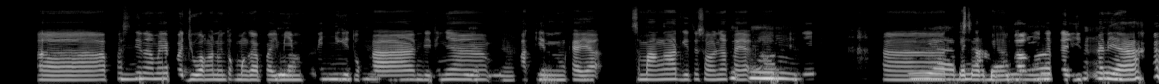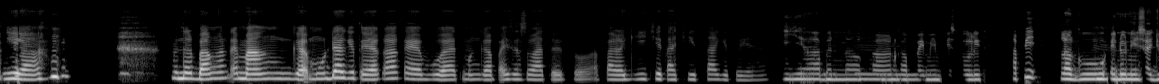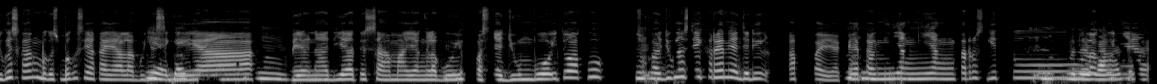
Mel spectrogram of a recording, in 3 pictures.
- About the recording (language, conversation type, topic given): Indonesian, unstructured, Lagu apa yang selalu membuatmu bersemangat saat sedang sedih?
- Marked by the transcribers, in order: distorted speech; other background noise; chuckle; laugh; in English: "ost-nya"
